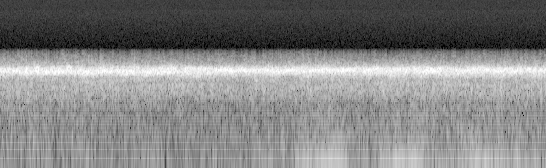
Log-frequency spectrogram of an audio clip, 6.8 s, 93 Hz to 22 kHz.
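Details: Early February 2011 in a swamp by the Redwood City Airport in California, a mobile phone catches a crowd of frogs in a constant high-pitched trilling chorus, with a low engine-like hum rising underneath midway.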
